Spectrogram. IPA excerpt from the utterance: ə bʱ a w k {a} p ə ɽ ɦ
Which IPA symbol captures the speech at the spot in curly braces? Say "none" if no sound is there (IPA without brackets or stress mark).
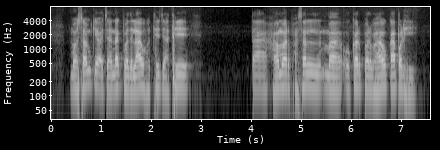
a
